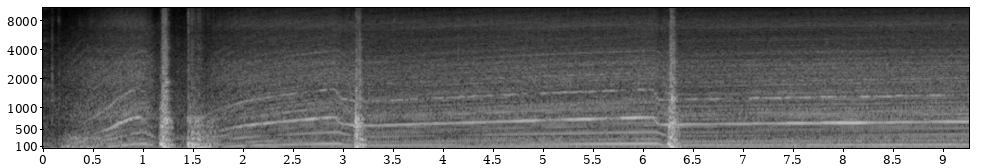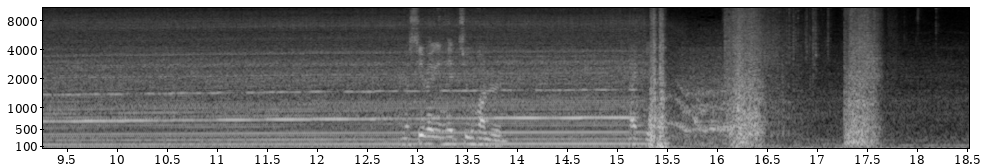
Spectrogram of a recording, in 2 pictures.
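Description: A revving car engine in BeamNG.drive climbs steadily through the gears, punctuated by several sharp, loud backfire pops from a backfire mod, with someone talking briefly over it.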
